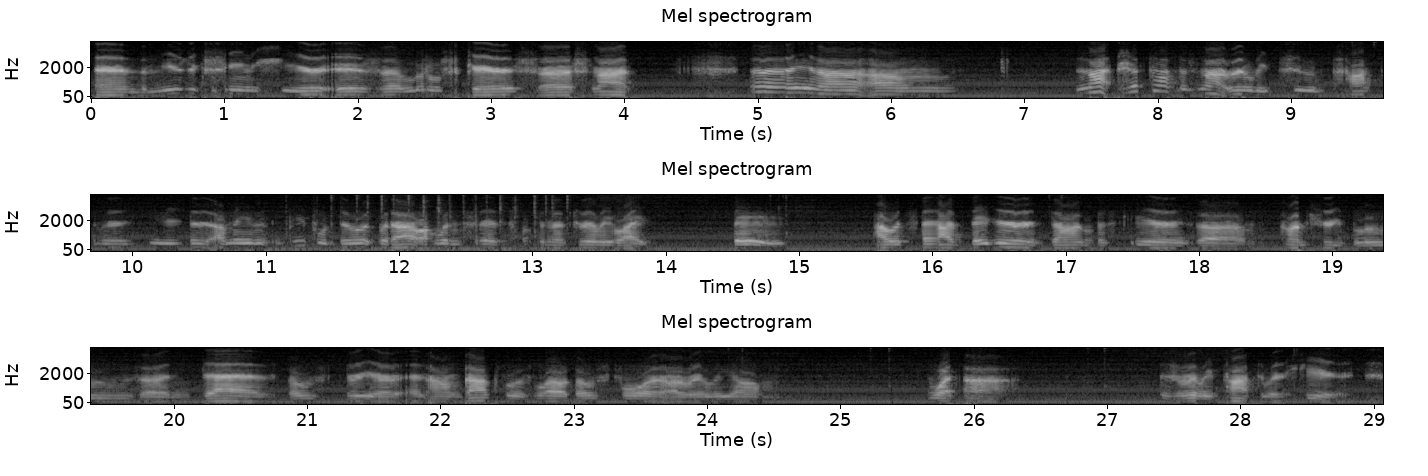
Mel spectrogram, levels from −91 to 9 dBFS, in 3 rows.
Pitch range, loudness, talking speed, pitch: 90-140 Hz, -32 LUFS, 145 wpm, 115 Hz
